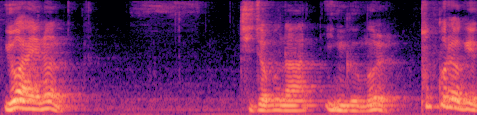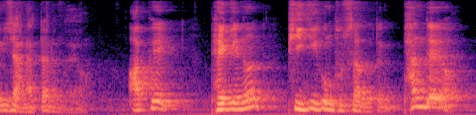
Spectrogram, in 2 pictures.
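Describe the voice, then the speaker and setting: A man's voice: medium pitch, big pitch swings, normal speed, a little mellow, echoey room. A man lecturing on a classical Chinese text, reading lines aloud and then glossing them plainly, with frequent affirming asides. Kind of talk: explaining a classical text line by line.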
